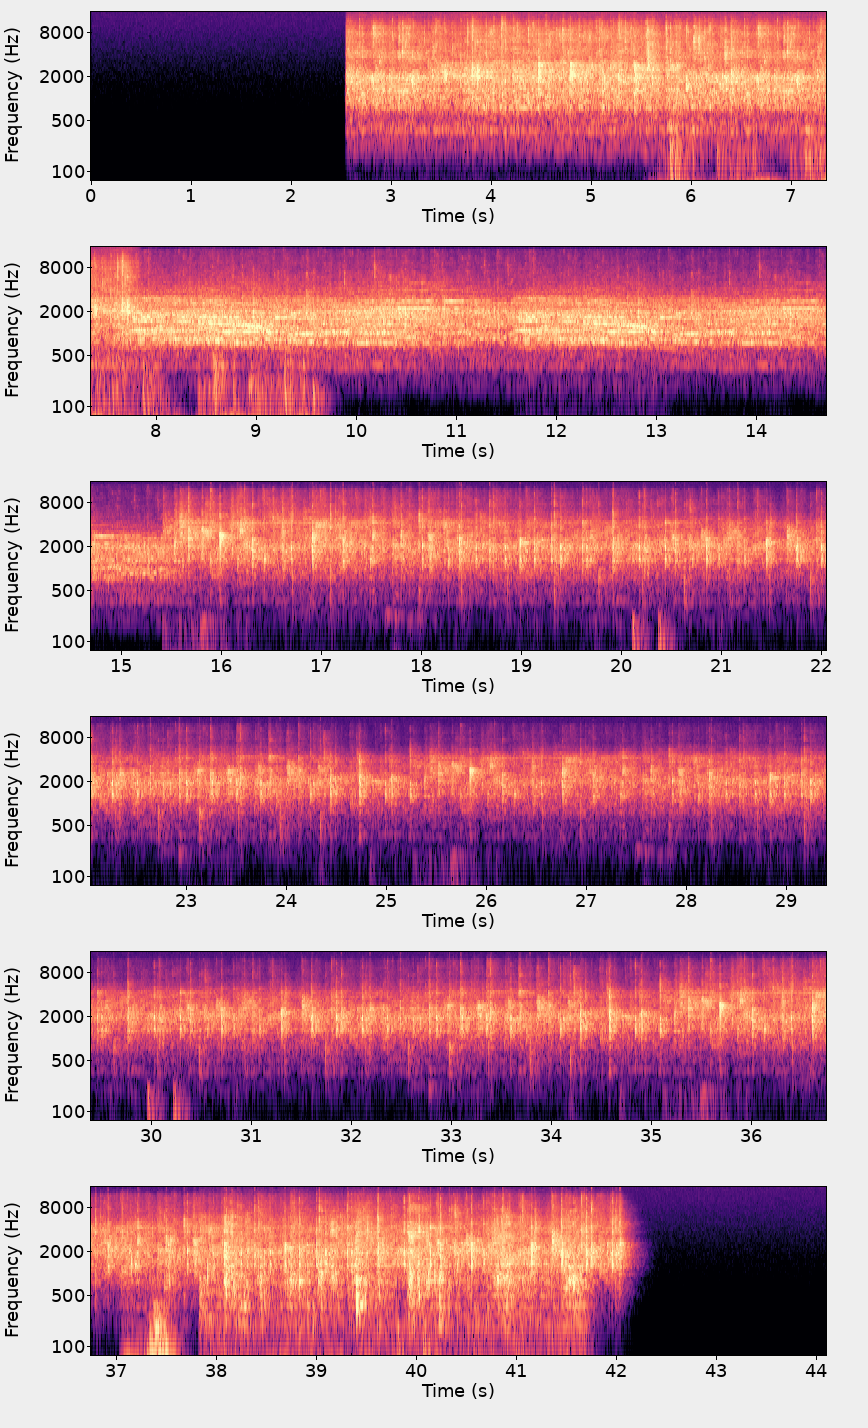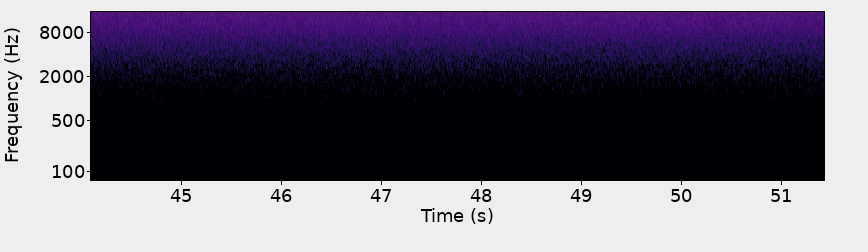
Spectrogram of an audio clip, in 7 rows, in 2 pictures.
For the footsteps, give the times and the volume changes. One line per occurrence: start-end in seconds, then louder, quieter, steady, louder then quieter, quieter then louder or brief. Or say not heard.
5.5-9.7 steady
37.0-41.7 steady.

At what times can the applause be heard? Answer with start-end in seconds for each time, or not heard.
2.5-42.1.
